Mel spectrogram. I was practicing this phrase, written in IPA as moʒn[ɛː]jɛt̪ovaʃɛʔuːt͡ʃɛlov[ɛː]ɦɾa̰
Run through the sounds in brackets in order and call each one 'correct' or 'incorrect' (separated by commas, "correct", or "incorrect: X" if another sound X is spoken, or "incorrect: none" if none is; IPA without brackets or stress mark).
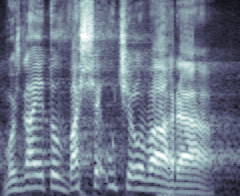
incorrect: aː, incorrect: aː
